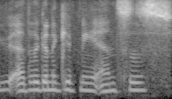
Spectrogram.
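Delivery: barely-there, gentle, very soft and hushed voice. Voicing a character in a game asking an entity for answers: very soft voice. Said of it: "very, very softly say".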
